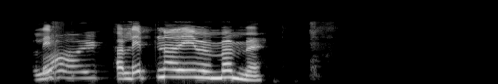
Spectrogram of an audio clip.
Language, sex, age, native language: Icelandic, male, 9, Icelandic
